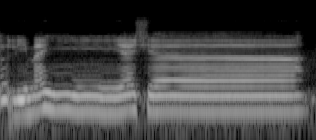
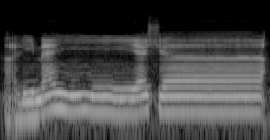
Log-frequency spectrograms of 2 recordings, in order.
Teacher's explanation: Walaupun hamzah ni kita matikan, kena bunyikan huruf hamzah tersebut. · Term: hamzah yang sukun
